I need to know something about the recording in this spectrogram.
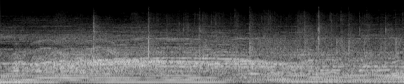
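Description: Recorded music with held, slow notes playing in an auditorium while the audience cheers and shouts. The cheering starts suddenly, swells and dies away about three seconds in.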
